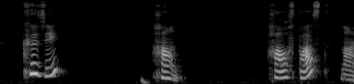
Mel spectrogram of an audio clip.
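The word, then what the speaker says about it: 九時: is usually nine but when you wanna say nine o'clock then you have to say kudi you don't say kyuuji kusi kuji hang half past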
